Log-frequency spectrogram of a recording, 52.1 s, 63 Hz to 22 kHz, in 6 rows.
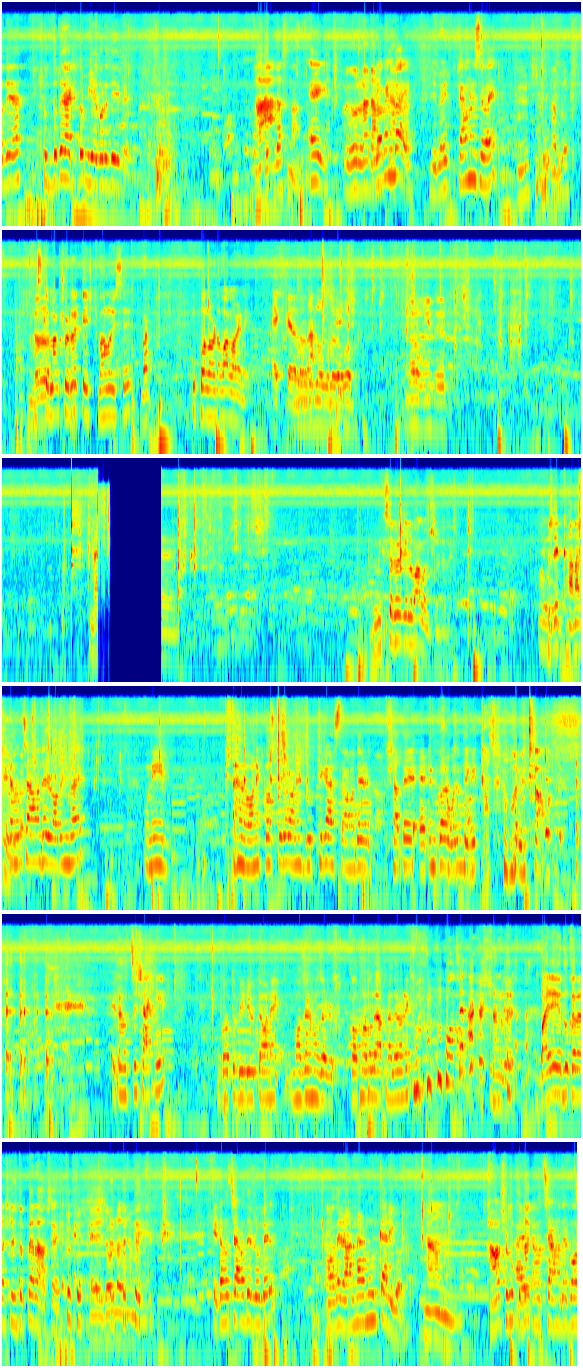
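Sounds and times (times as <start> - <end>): background music: 0.0 - 5.9, 25.4 - 52.0
men talking: 0.0 - 18.0, 19.8 - 52.0.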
